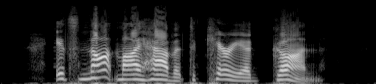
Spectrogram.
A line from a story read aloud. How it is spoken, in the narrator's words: Kennan snapped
